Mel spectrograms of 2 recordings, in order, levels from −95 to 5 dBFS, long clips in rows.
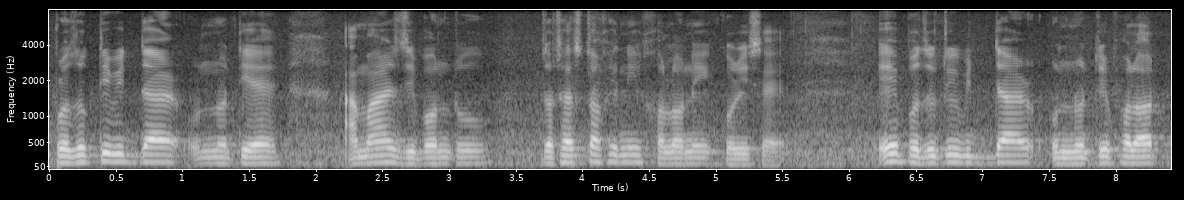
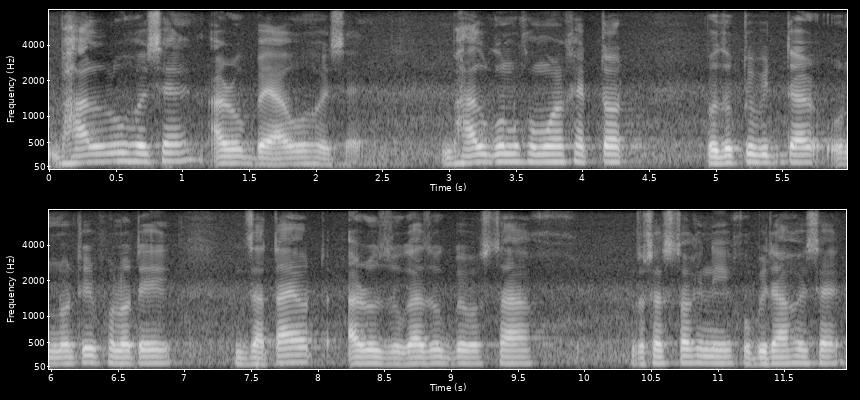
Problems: background sounds at intervals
